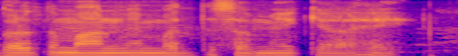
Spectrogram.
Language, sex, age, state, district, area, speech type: Hindi, male, 45-60, Madhya Pradesh, Betul, rural, read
